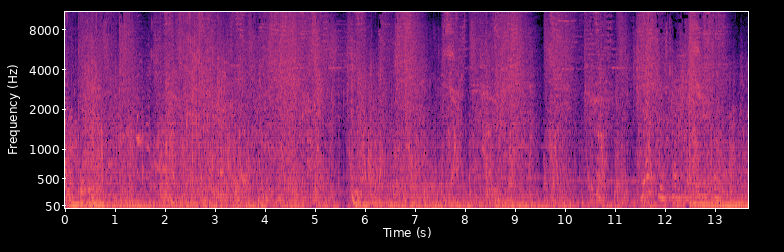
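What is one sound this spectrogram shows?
Spell effects crackle and burst in a game battle.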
